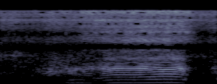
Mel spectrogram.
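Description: A single low, voiced, droning snore on one breath, with faint room noise; ordinary snoring.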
